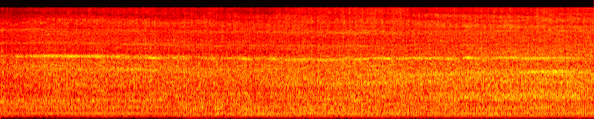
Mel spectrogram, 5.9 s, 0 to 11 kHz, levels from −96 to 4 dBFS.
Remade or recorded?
remade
